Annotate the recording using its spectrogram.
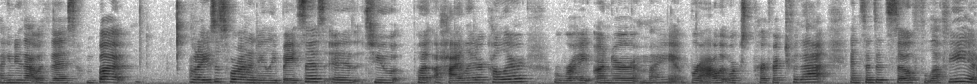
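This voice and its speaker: There is noticeable background noise and audible room echo. A woman speaks at a moderate pace with a fairly high pitch. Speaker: beauty vlogger. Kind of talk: casual tutorial talk. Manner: casual with many fillers.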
